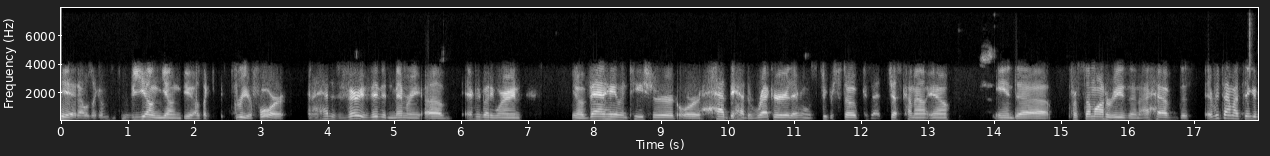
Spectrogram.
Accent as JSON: {"language": "English", "town": "Los Angeles", "region": "California", "country": "United States", "tie": "born or raised there", "said": "I grew up in Los Angeles, East"}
